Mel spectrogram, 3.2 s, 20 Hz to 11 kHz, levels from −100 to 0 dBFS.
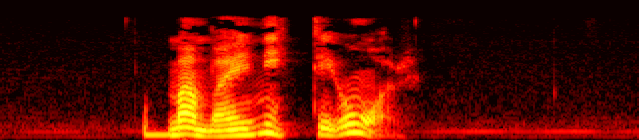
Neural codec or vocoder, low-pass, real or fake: none; 7.2 kHz; real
